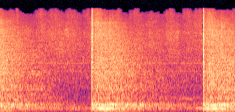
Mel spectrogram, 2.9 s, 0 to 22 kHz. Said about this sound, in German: Erstmals seit 650 Jahren klopfte eine Frau, Sarah Clark, als Black Rod an die Tür des Unterhauses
